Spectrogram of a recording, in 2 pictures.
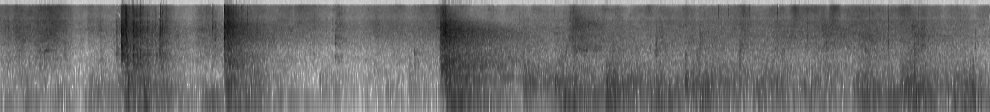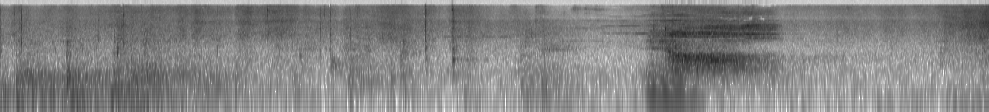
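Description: Old lift doors being shut: a few heavy thuds and slams, the loudest about four seconds in, followed by a low rumble that fades away. A short pitched sound comes near the end.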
